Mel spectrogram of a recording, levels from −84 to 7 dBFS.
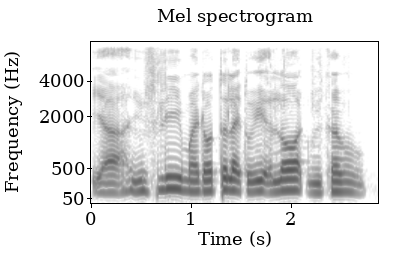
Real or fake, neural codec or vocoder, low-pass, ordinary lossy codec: real; none; 7.2 kHz; none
